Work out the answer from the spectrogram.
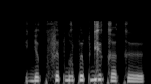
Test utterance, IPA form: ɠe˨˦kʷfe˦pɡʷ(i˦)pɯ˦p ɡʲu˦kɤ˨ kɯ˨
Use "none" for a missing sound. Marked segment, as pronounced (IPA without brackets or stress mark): i˦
